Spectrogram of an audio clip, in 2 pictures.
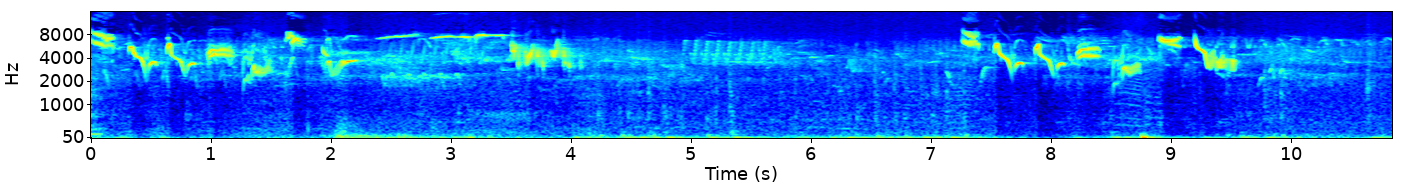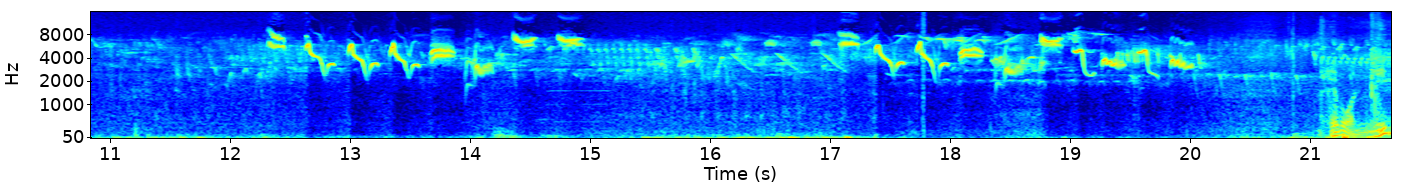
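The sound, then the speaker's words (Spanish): A small bird sings high, brief whistled phrases, repeating them in several bursts separated by short pauses, clear over a faint low background rumble. “Este especie de silbido que emite este pajarillo que es un poquillo desconocido.”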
